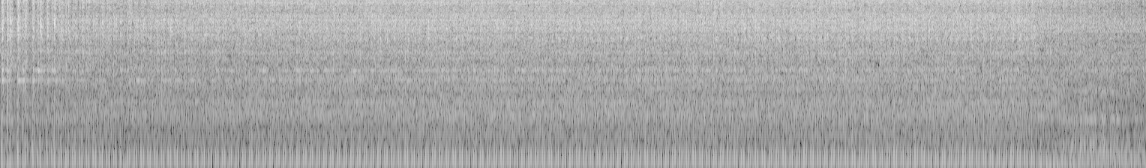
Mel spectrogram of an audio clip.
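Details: Toro zero-turn mower with clicking no-crank complaint, new solenoid, starter found locked up and now freed, new air filter: engine catches and holds strong, even idle about three beats a second before winding down; normal idle, starter still suspect.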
